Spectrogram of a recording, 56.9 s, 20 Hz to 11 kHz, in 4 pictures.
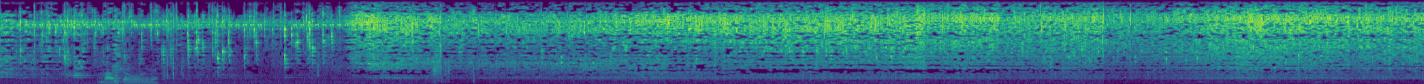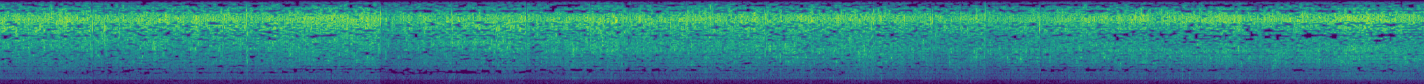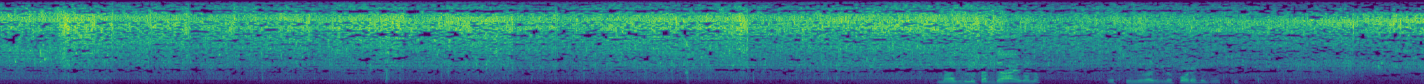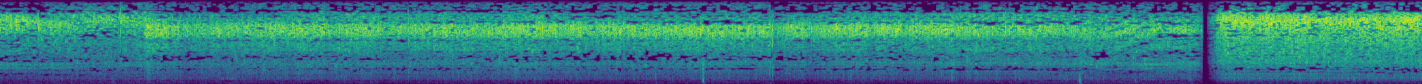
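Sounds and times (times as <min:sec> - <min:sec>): fish frying in hot oil: 0:00.0 - 0:56.9.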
